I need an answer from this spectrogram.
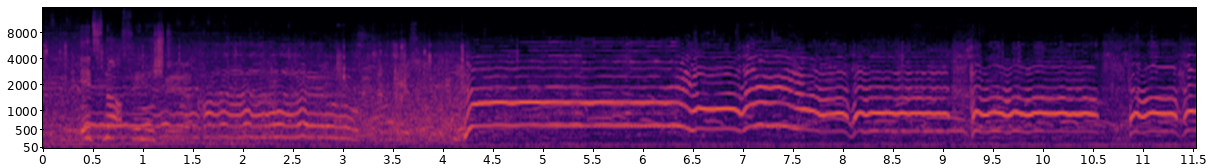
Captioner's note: chanting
